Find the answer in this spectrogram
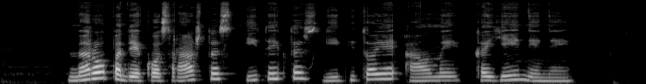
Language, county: Lithuanian, Marijampolė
